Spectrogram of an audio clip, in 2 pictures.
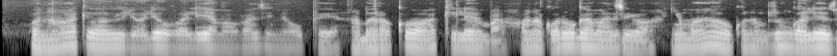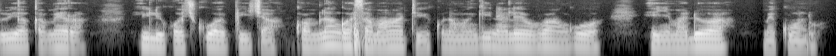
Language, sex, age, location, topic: Swahili, male, 18-24, Mombasa, agriculture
